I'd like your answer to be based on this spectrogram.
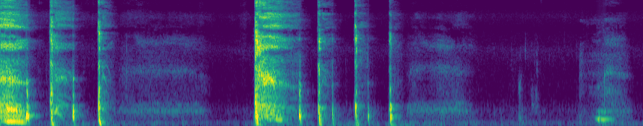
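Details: Adult coughing harshly in two clustered fits during a cold, with a raspy breath drawn between them; painful cough.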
